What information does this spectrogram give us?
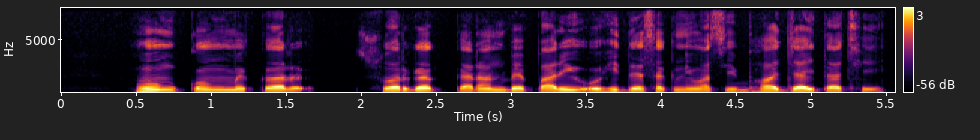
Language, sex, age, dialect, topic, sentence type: Maithili, male, 46-50, Southern/Standard, banking, statement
